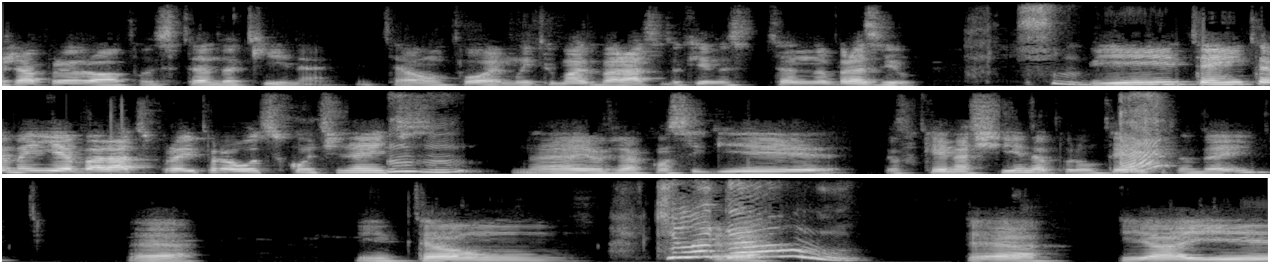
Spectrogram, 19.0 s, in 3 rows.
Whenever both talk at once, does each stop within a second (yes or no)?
yes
